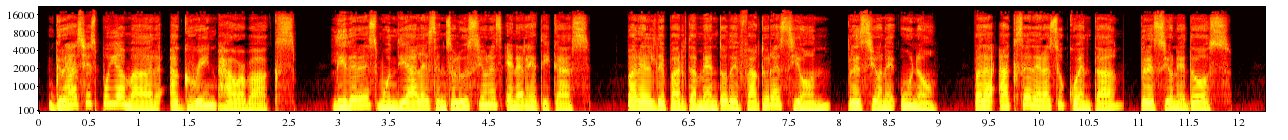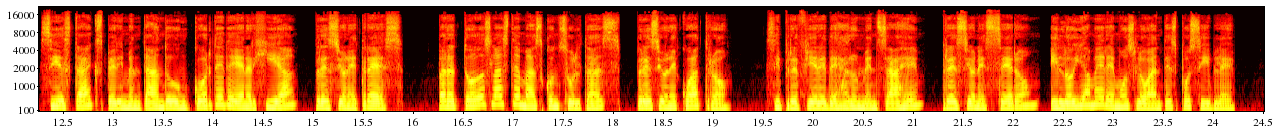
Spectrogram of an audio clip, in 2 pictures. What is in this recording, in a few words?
Spanish secondary; Spanish AM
